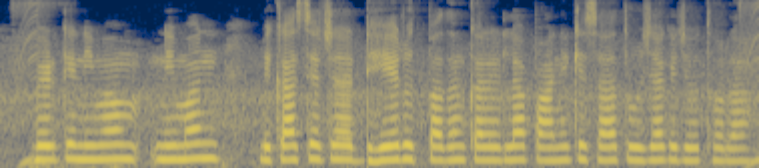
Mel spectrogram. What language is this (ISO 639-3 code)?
bho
